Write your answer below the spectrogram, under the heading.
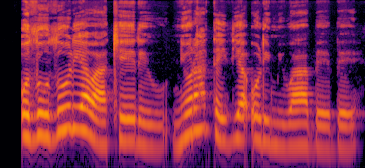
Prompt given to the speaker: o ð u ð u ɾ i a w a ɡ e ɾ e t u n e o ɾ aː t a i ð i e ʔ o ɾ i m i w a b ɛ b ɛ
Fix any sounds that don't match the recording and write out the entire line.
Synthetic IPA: o ð u ð u ɾ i a w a k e ɾ e u n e o ɾ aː t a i ð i a ʔ o ɾ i m i w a b ɛ b ɛ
